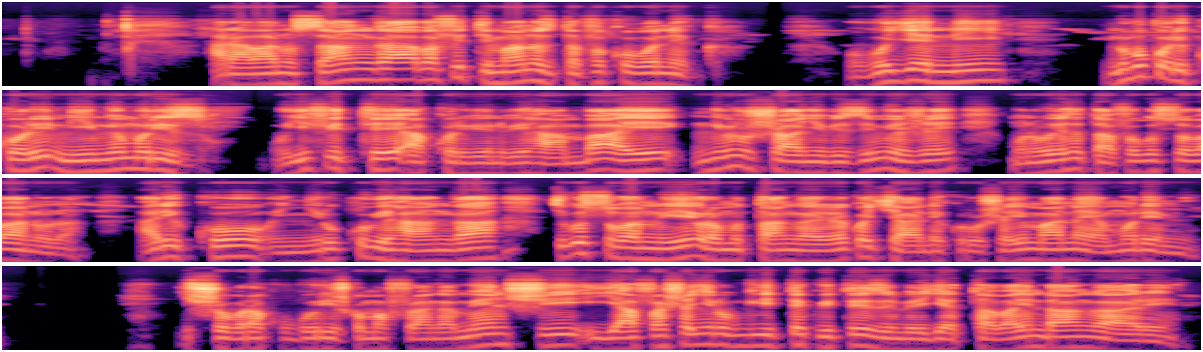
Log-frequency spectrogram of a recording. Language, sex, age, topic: Kinyarwanda, male, 18-24, education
